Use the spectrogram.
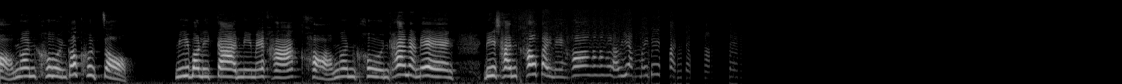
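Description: Repeated frames at 0.51 to 0.54 s: a 23.2 ms block of the speech is played twice, so the same sliver of sound restarts and a brief stutter is heard. This fits a single compressed frame being written or sent again, which makes the clip about 23 ms longer.

Truncation distortion on a fade runs from 5.12 s to the end at 11.23 s. The smooth fade-out that begins around 5 s and runs to the end is computed with too few bits and no dither, which points to about 7-bit resolution. As the level drops toward the smallest step, the waveform collapses into coarse square steps. The quiet tail sounds gritty rather than dissolving evenly.

Repeated frames return at 5.92 to 6.06 s, inside the fading section. Here a 69.7 ms block plays three times in a row, adding about 139 ms. The result is a longer stammer.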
